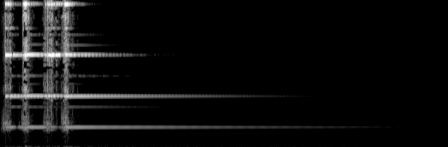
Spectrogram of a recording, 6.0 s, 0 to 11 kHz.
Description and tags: Bike bell 03
Bicycle bell recorded with an Oktava MK 012-01
bell, bicycle, bike, ring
